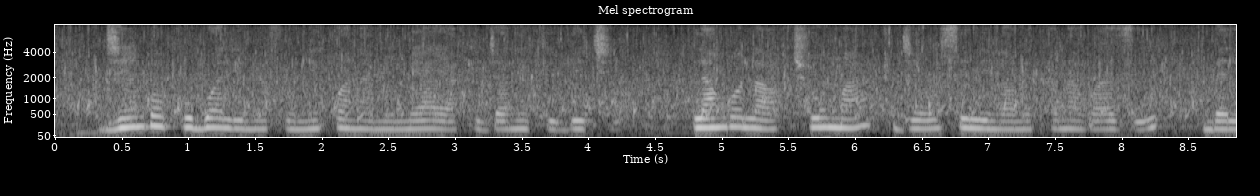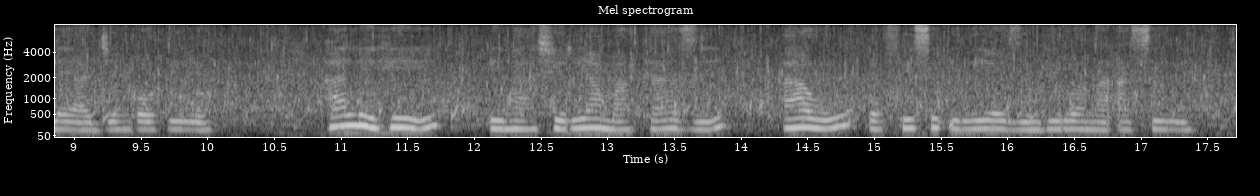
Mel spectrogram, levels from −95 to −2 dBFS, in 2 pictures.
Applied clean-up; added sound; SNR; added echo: none; Stream / Liquid; 8 dB; none.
